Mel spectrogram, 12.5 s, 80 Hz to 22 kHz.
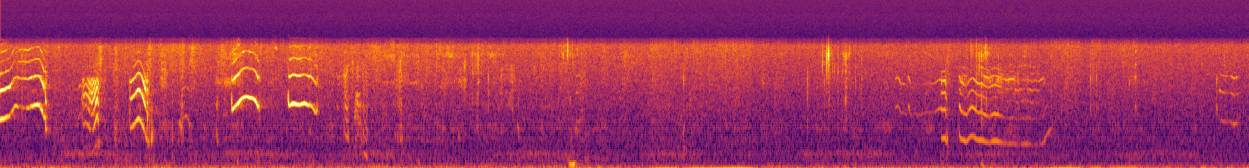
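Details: Newborn Papillon puppies, one female and two males born 16 April 2013, with their mother; a cluster of short high squeaks early, then quiet rustling, and a drawn-out falling whimper near the end.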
